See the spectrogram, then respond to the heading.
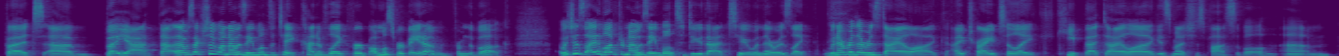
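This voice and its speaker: A woman's voice: mid-range voice, brisk, a bit bright. A woman hosting a casual interview, thinking aloud in an informal, hedging way. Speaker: host and audio drama producer.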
